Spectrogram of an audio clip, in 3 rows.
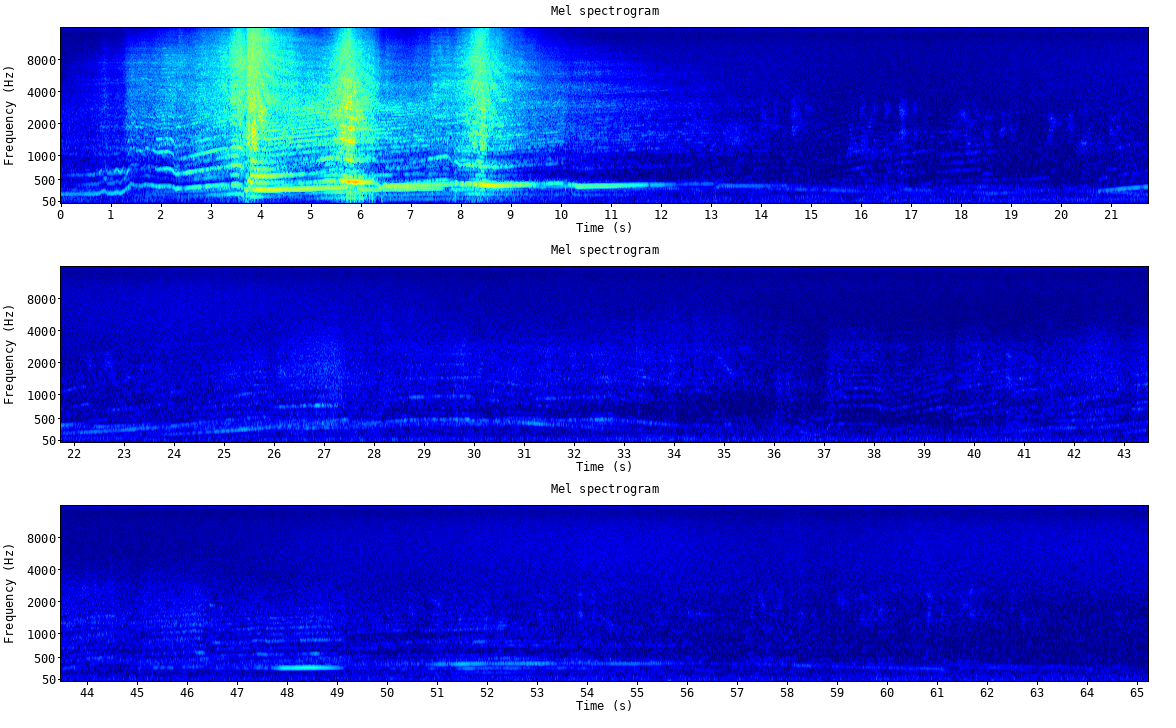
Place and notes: Jacksons Ln, Scarborough, UK - Gold Cup 2020 ...
Gold Cup 2020 ... 2 & 4 strokes qualifying ... Memorial Out ... dpa 4060s to Zoom H5 ...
